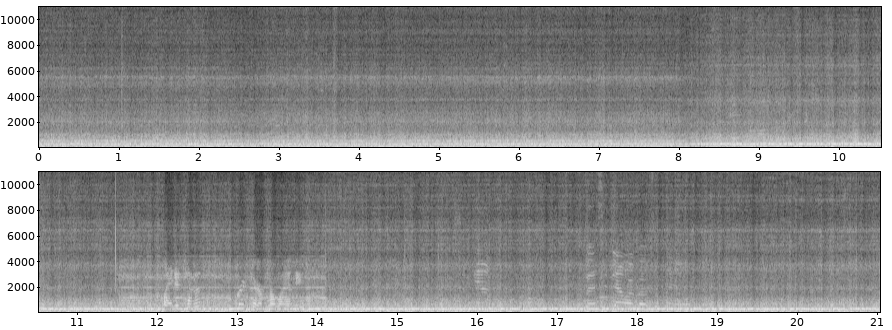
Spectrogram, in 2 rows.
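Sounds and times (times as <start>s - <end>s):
airliner cabin engine rush: 0.0s - 21.0s
low drone: 8.0s - 21.0s.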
